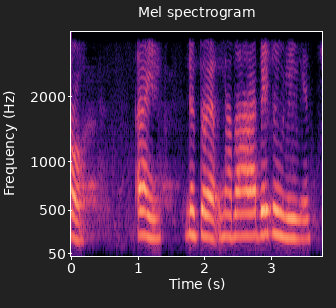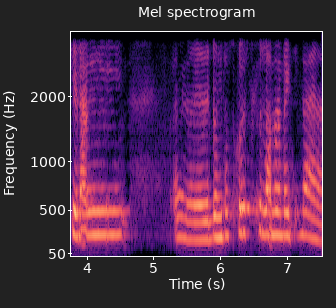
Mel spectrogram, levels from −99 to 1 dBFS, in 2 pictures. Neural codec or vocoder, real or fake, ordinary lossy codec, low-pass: codec, 16 kHz, 1 kbps, FreqCodec, larger model; fake; none; 3.6 kHz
